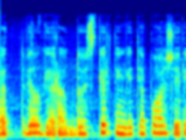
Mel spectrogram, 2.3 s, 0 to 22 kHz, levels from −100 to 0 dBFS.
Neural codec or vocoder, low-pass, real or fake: vocoder, 44.1 kHz, 128 mel bands, Pupu-Vocoder; 14.4 kHz; fake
